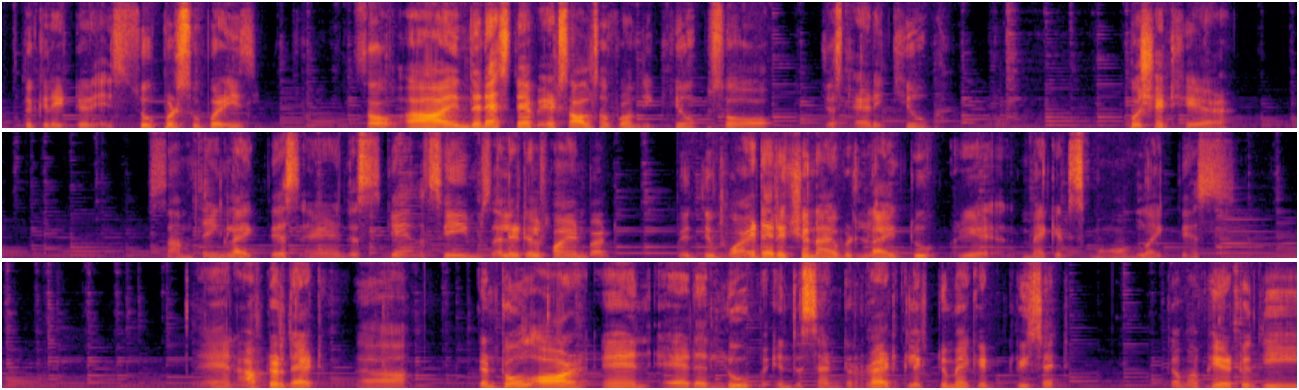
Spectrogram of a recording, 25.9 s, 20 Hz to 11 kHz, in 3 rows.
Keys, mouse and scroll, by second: 3.9 shift+a, 4.7 click, 6.3 scroll up 2, 6.4 g, 6.9 z, 10.3 click, 10.5 scroll down 1, 10.6 middle click, 11.1-11.9 scroll up 1, 12.3 middle click, 13.3-13.7 typing, 17.0 click, 17.2-19.7 middle drag, 19.7 Tab, 20.6 ctrl+r, 21.7 click, 23.1 right click, 24.9 click.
